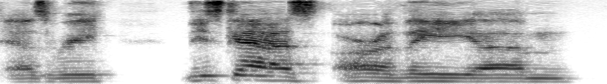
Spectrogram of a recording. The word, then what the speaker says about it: Esri: would be environmental systems research institute uh usually pronounced esri these guys are the um the kind of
